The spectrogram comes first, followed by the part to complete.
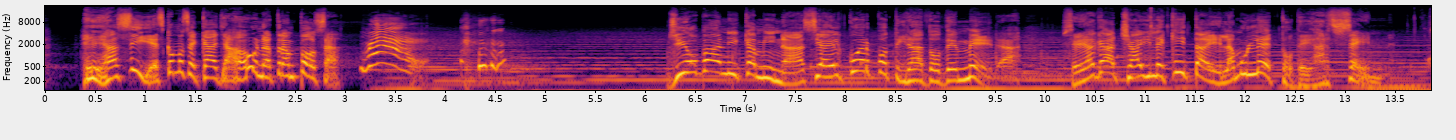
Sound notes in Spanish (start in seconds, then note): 4.1 Risas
